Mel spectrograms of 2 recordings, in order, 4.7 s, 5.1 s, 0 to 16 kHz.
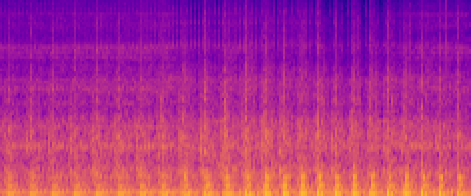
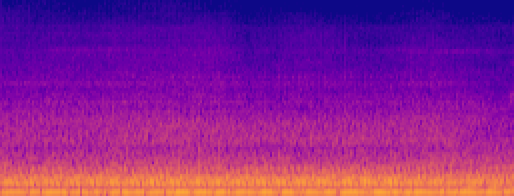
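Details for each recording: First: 1989 BMW 535i E34, M30B35 straight-six, crank-no-start: lumpy, uneven idle pulsing about three times a second, stumbling and never smoothing; owner suspected fuel. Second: 1989 BMW E34 535i, M30B35 six, after new spark plugs cured the misfire, running with the exhaust cut off: loud, open exhaust note but a steady, even low idle with no misses. Normal idle.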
